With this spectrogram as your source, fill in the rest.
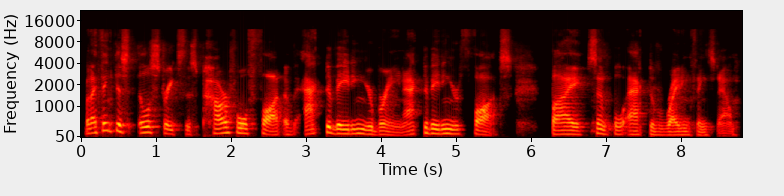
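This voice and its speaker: A man's voice: mid-range voice, expressive, measured pace. A man giving a motivational coaching talk, earnest and emphatic, repeating key phrases for effect. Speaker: life coach.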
